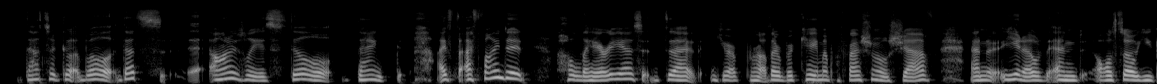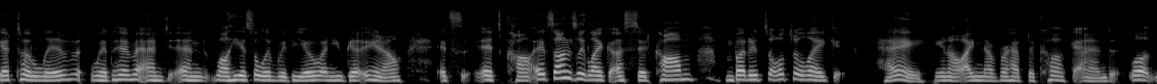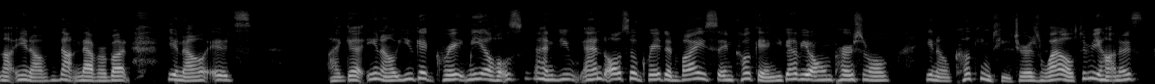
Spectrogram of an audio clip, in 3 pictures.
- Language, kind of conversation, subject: English, unstructured, Which meal instantly feels like home to you, and what memories, people, or places make it special?
- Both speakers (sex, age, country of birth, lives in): female, 40-44, United States, United States; female, 60-64, United States, United States
- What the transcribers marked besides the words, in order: laughing while speaking: "meals"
